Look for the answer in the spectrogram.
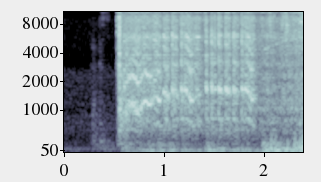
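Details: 1969 Dodge Dart with ignition trouble, started cold in neutral with the gas pedal held down about half an inch: a few seconds of silence, then it catches at once and settles into a steady, even run. Warming up until the choke opens.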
